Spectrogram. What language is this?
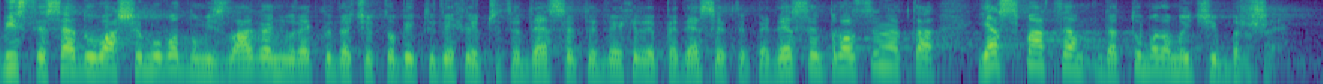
Serbian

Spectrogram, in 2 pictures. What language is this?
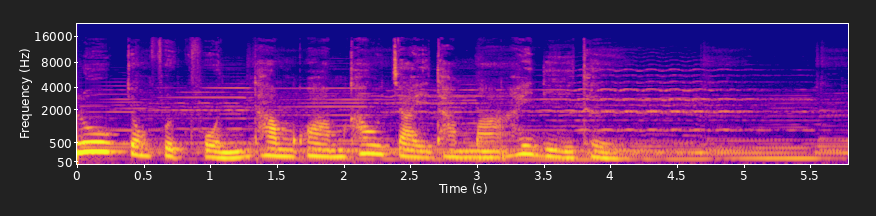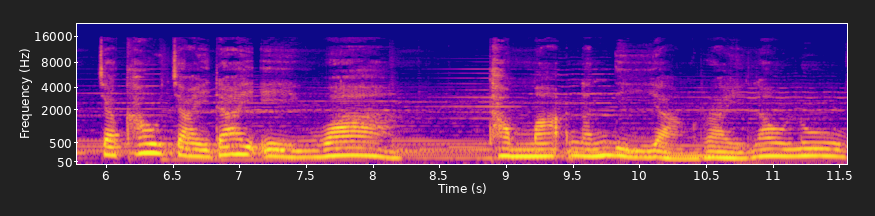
Thai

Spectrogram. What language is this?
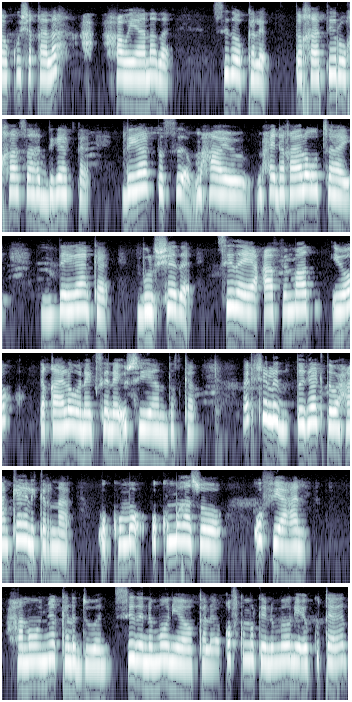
Somali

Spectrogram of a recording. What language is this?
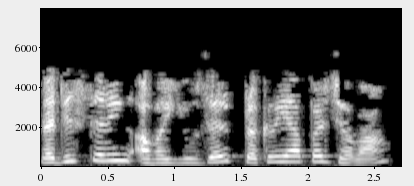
Gujarati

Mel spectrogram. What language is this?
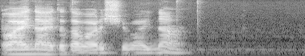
Russian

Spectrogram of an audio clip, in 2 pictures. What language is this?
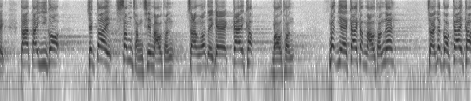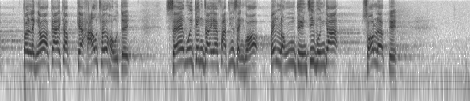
Cantonese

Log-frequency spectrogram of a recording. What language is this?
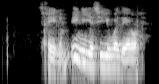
Kabyle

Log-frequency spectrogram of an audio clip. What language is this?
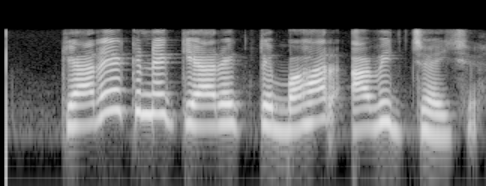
Gujarati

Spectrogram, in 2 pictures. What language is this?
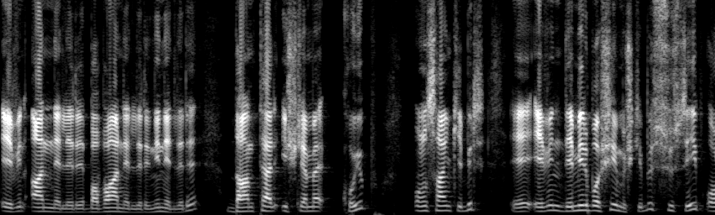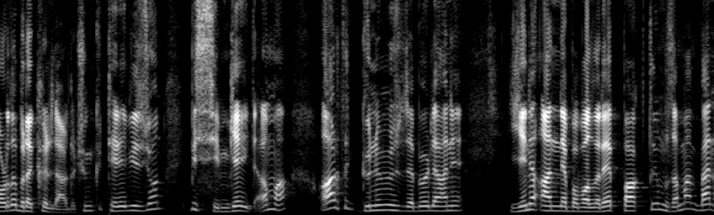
Turkish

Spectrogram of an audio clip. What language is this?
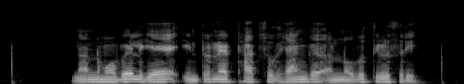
Kannada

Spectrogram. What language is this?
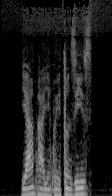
Kinyarwanda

